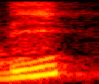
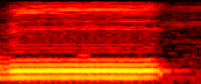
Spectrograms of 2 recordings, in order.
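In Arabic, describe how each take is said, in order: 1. الحركة قصيرة، بحركة واحدة. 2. الحركة طويلة، تُمد لحركتين. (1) "باء كسرة بي" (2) "باء كسرة مادة طبيعية حركتين بي"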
